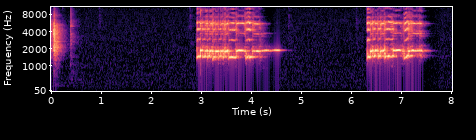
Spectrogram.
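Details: African grey parrot, a pet male, imitating fart noises: two drawn-out buzzy, rasping bursts about 1.5 seconds each, separated by a pause, with a person's voice briefly heard beforehand.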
